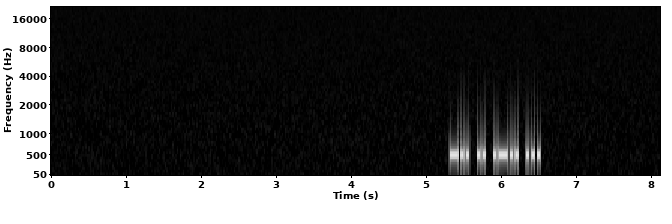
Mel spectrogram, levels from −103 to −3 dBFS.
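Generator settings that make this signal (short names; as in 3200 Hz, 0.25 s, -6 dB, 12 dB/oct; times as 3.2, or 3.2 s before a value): Morse "DILS" 33 wpm 504 Hz -14 dBFS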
